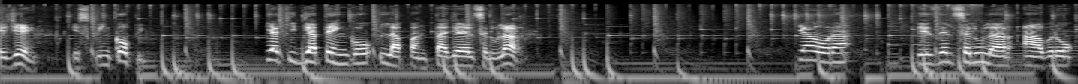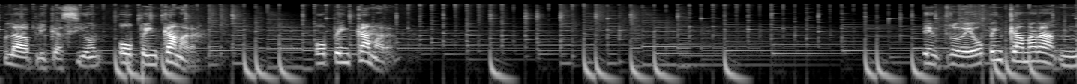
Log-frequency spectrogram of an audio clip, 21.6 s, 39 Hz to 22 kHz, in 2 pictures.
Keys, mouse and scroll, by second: 6.0 super+=.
